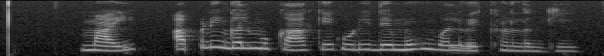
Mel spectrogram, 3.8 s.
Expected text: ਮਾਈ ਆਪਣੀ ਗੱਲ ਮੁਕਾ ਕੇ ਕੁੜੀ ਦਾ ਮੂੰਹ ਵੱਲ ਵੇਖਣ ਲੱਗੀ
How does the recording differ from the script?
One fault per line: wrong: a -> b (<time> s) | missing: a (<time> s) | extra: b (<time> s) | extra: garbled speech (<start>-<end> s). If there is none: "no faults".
wrong: ਦਾ -> ਦੇ (2.3 s)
